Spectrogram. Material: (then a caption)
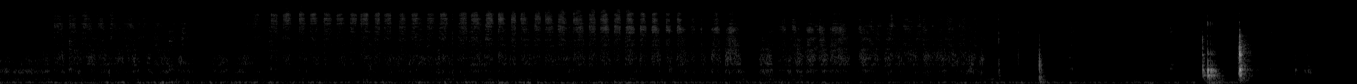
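Paper. A thick blue felt-tip marker draws and rubs colour into a shape on a white paper sketchbook page resting on a wooden desk. Quick, steady back-and-forth strokes make a bright, scratchy hiss that fades at moments. The scratching stops near the end, followed by a few louder, sharp sounds.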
